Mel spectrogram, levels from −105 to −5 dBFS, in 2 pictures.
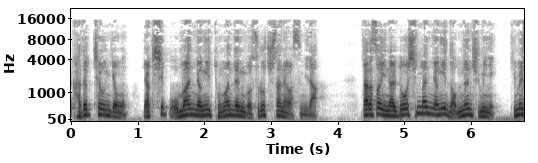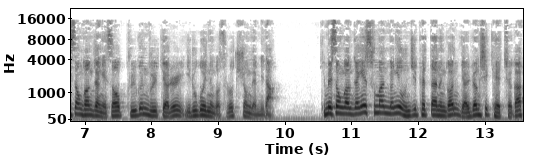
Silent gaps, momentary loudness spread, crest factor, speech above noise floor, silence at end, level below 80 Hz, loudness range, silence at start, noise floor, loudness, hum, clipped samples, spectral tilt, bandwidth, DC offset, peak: none; 10 LU; 16 dB; 49 dB; 0 s; -56 dBFS; 3 LU; 0.05 s; -74 dBFS; -26 LUFS; none; under 0.1%; -6.5 dB/octave; 15.5 kHz; under 0.1%; -8 dBFS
